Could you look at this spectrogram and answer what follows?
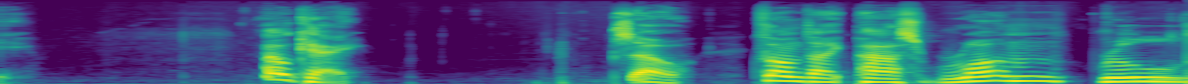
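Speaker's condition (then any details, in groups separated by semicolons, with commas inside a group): No condition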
